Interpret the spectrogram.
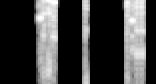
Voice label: Emo Glad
